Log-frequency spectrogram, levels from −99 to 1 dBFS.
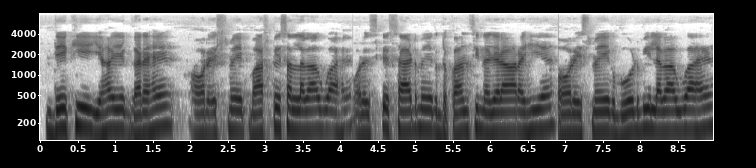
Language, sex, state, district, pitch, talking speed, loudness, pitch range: Hindi, male, Uttar Pradesh, Hamirpur, 150 Hz, 220 wpm, -16 LUFS, 140-160 Hz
